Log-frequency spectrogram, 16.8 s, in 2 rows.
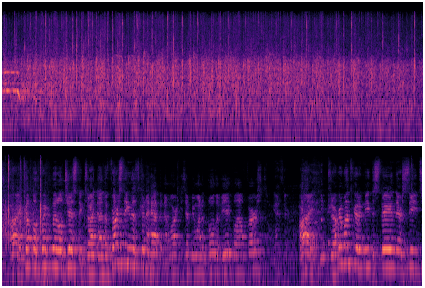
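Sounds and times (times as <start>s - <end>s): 
audience applause: 0.0s - 9.3s
speech: 8.9s - 16.8s.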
